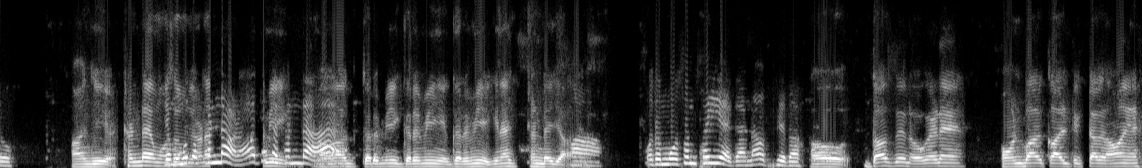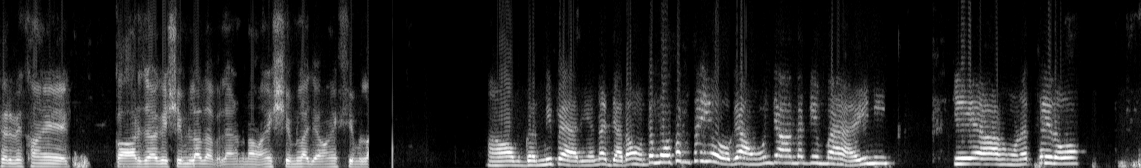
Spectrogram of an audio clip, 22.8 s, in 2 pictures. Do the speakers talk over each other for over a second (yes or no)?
yes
